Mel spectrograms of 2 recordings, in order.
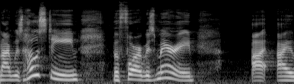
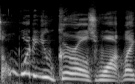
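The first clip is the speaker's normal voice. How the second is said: put-on condescending, patronizing tone, higher; 5 semitones higher than usual. Retelling a waiter speaking to old ladies: imitating a condescending waiter. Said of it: "you think it's, like, condescending?".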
